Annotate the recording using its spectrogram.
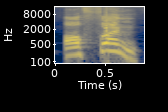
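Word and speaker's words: often: लेकिन आपको अभी क्या सिखाया कि अगर किसी शब्द के लास्ट में टी इ एन आपको ऐसे दिखे तो टी को काट दो। टी को काट दो। सोचो कि टी वहां पे है ही नहीं। अब पढ़ो। ओ एफ इ एन ऑफन। आई बात समझ में? ये होगा सही उच्चारण।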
